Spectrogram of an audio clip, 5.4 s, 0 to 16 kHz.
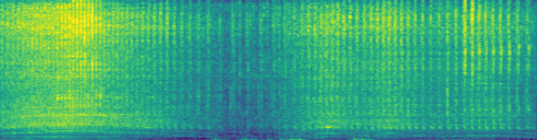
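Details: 1999 Honda Prelude, 113k miles, dies after about 30 minutes idling warm, suspected flooded rich; during a spark check, throttle blipped, uneven stumbling lumpy beat around four pulses a second, likely overfueled: rough running.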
